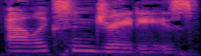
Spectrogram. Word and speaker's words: Alexandridis: it you did you go ahead and you pronounce it for me uh my name is Alexis Alex Andres most people just call me Dr Alexis because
